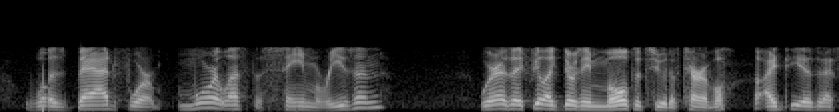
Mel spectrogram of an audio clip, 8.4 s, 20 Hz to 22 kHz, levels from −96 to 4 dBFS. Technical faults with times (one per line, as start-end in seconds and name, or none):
0.42-0.48 packet loss with pitch repetition
2.94-2.96 packet loss with pitch repetition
